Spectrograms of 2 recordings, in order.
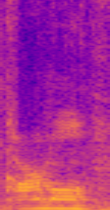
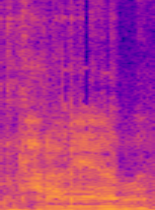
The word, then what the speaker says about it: caramel: With 2 syllables, caramel. With 3 syllables, caramel.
